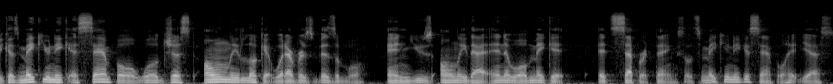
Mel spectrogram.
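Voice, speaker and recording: A man with a very deep, low pitch speaks at a very fast pace. His pitch varies in an ordinary way against a quiet background. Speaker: music producer teaching beat making. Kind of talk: live-stream tutorial. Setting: live stream.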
